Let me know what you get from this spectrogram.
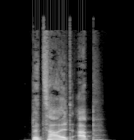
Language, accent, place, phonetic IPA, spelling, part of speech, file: German, Germany, Berlin, [bəˌt͡saːlt ˈap], bezahlt ab, verb, De-bezahlt ab.ogg
- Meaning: inflection of abbezahlen: 1. third-person singular present 2. second-person plural present 3. plural imperative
